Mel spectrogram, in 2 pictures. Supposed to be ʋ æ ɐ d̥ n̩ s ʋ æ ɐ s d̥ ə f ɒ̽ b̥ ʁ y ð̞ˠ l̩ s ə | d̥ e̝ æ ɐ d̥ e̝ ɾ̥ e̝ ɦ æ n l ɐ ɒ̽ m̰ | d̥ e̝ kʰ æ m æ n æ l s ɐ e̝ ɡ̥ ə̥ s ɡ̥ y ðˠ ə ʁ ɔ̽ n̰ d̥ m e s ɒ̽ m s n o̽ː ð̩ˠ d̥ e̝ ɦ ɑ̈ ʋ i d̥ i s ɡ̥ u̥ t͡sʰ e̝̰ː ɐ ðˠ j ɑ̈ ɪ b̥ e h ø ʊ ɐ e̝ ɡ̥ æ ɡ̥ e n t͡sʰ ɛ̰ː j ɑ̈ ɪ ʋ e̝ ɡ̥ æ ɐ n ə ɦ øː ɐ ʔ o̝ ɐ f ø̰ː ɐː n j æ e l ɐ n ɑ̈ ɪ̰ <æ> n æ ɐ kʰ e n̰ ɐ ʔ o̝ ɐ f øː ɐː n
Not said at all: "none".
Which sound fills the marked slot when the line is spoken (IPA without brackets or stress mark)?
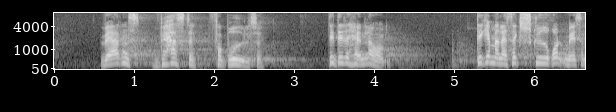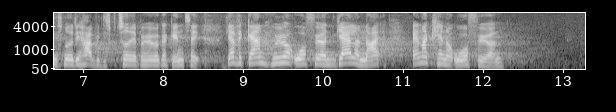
æ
